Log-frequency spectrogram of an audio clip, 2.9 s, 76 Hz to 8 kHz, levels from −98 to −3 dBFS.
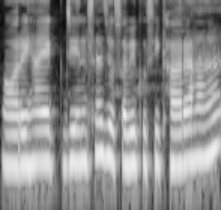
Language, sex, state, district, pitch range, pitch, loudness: Hindi, female, Bihar, Araria, 210-230 Hz, 220 Hz, -15 LUFS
